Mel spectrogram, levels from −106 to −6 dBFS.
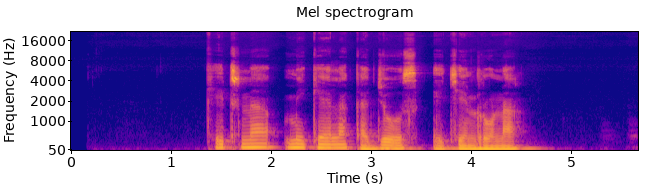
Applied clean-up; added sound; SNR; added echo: none; none; none; none.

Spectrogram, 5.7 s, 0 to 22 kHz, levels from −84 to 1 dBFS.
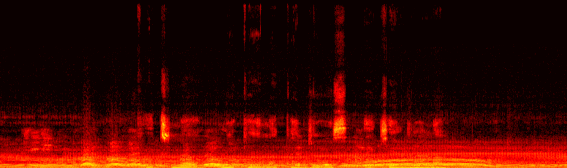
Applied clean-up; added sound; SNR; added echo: none; Subway, metro, underground + Musical instrument; -4 dB; none.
